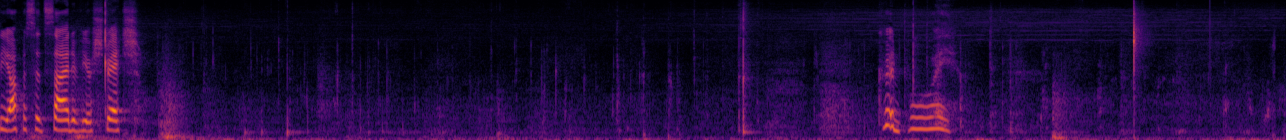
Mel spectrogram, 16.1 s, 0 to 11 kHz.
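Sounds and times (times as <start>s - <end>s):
horse chewing carrot: 0.3s - 11.0s, 12.0s - 16.0s.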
